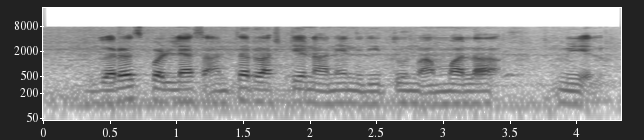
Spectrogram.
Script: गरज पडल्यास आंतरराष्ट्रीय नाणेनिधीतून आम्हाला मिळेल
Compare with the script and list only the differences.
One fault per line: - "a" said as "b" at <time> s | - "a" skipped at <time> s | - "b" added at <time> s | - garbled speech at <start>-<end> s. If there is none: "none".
none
